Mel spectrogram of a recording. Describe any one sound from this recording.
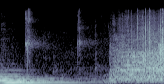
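Music plays and fades out.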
